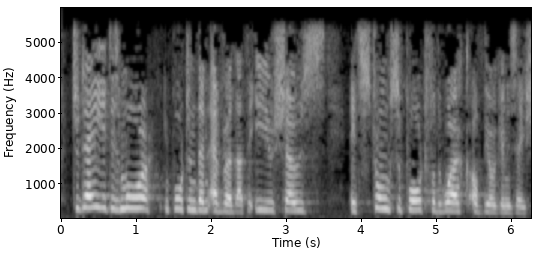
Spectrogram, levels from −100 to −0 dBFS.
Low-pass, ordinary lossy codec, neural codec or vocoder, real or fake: 5.4 kHz; none; none; real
